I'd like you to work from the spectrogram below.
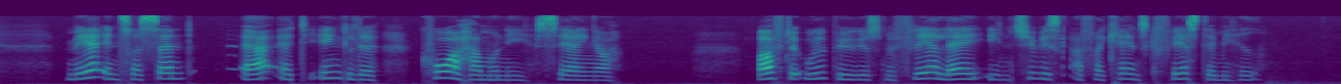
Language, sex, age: Danish, female, 24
